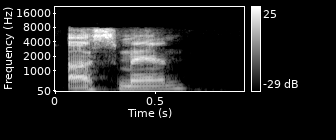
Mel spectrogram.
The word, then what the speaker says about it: Usman: I believe it's pronounced Usman. Just Usman. Usman.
